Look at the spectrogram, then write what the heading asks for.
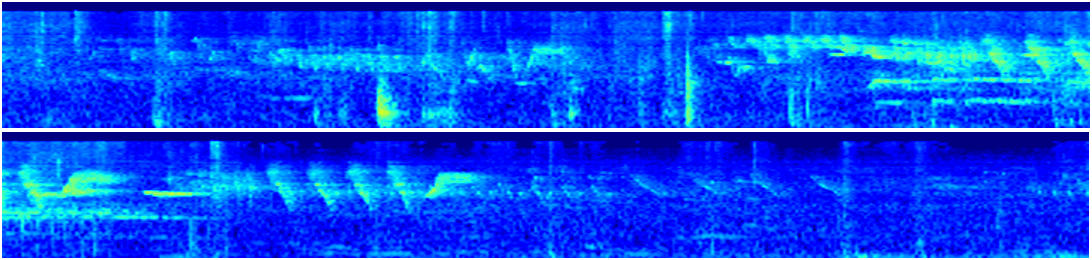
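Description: Songbirds chirping and singing, with a run of quick repeated notes around the middle. A few sharp clicks and knocks, the loudest about two seconds in.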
